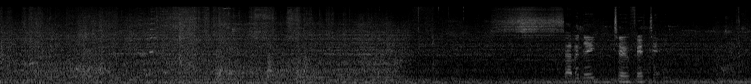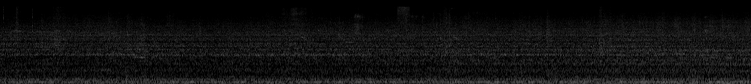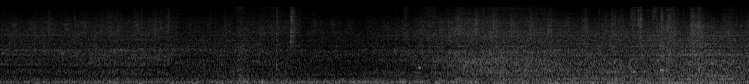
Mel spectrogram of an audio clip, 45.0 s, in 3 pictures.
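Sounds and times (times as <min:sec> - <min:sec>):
diesel locomotive engines: 0:00.0 - 0:45.0
hopper cars rumbling on rails: 0:00.0 - 0:45.0.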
